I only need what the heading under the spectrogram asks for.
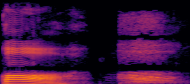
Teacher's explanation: makna kita sebut qaf tu mulut kita sekadar kita menyebut baris atas qo bukan kita sampai membulatkan mulut atau memuncungkan mulut Ko ha itu tidak tepat tidak secara bahasa secara orang Arab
